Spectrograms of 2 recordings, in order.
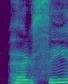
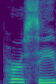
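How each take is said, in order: First: The name gets its Halmaharan pronunciation. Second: The name gets its usual English pronunciation.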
